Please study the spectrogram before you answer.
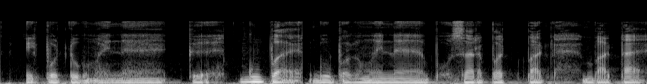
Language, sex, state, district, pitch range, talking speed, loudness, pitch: Hindi, male, Rajasthan, Nagaur, 85-90 Hz, 140 wpm, -19 LUFS, 90 Hz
